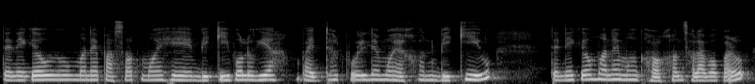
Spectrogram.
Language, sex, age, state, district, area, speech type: Assamese, female, 30-45, Assam, Sivasagar, rural, spontaneous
